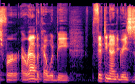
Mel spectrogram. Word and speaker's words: Arabica: And because of that, it also has more caffeine than the Arabica.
